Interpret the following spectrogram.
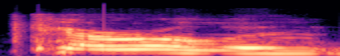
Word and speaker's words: Caroline: um carolyn is it carolyn or caroline it's caroline the e is silent but it's there she she said directness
